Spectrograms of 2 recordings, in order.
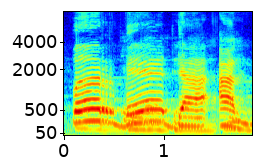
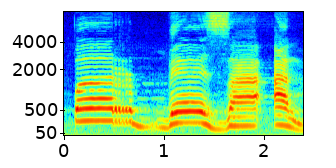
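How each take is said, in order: First: The middle consonant is a 'd' sound. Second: The middle consonant is a 'z' sound. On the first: This is the Indonesian form. "Kita menyebutnya" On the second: This is the Malaysian form. "Orang Malaysia menyebut"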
